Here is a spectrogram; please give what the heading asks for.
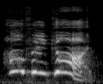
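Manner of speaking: very high, loud cry of relief; dramatic high-pitched relieved yell. Retold or imitated. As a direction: blurt it out way up high. Retold loud relief at no babies.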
